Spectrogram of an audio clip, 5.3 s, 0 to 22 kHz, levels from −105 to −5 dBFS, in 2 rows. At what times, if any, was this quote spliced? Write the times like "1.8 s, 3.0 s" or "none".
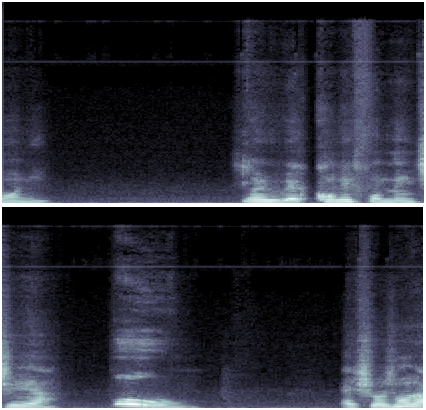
none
